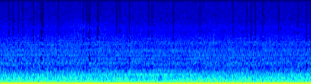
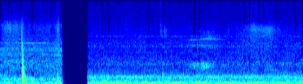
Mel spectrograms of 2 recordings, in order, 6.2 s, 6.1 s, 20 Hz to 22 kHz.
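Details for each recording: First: Toyota 3.0L/3.3L V6 misfiring and shaking badly at idle, vibration felt in steering wheel, check engine light flashing on revving: lumpy low rumble rising in pitch; caused by faulty VVT-i oil control valve, cleaning failed, replaced. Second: Toyota 3.0L/3.3L V6 idling after a new VVT-i oil control valve was fitted to cure shaking and misfire: a steady, even low hum with no stumble or shake in the rhythm, smooth and healthy.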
